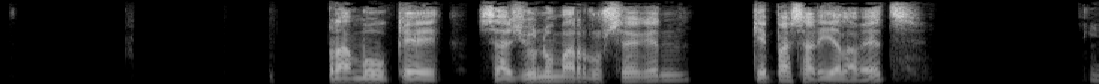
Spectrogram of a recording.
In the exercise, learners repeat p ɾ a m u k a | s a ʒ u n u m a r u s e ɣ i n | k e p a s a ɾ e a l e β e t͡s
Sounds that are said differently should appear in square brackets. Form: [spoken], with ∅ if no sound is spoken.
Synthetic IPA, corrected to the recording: p ɾ a m u k [e] | s a ʒ u n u m a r u s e ɣ [e] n | k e p a s a ɾ [i] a l [a] β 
